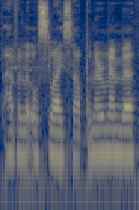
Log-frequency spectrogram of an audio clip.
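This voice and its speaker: A woman's voice: fairly low pitch, monotone, fast talker, darkish tone, slight background noise. A woman who owns a café and has written a cookbook, talking in a candid, chatty, self-deprecating way. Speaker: café owner and cookbook author. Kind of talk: casual conversation.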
